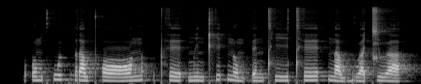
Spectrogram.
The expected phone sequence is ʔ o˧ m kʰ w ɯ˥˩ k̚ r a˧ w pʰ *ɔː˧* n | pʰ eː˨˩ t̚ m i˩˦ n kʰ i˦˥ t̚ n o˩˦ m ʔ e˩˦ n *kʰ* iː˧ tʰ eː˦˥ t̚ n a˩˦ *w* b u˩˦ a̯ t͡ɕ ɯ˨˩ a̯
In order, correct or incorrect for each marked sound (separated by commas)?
incorrect, incorrect, correct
